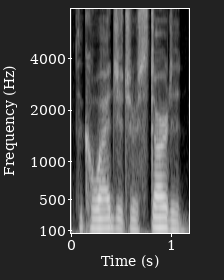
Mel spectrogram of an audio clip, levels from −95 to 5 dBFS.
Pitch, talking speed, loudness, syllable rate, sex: 120 Hz, 150 wpm, -16 LUFS, 6.1 syllables/s, male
